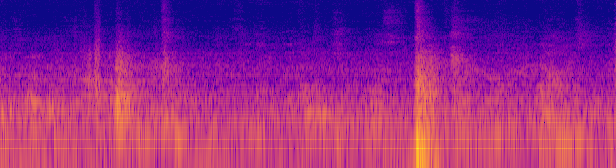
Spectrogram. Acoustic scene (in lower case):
cafe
